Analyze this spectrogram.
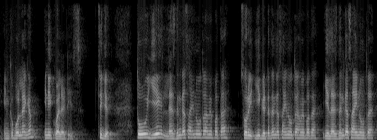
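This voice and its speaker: A young man gives a maths lecture in a fairly high voice for a man. He keeps quizzing his students and answering the questions himself. When he reads out expressions, he slows down and spells them out step by step. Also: darkish tone. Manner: repeats key terms with quiz-like questions, slowing to spell out expressions. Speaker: maths teacher. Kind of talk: classroom lecture.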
